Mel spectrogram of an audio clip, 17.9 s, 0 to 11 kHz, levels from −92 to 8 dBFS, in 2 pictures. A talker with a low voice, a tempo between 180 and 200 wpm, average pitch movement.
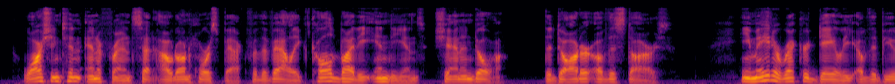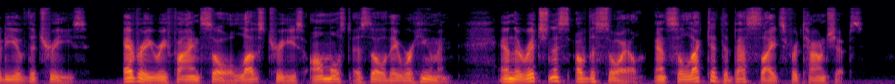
Yes: low, 110 Hz; average, 190 wpm; average, 4.2 semitones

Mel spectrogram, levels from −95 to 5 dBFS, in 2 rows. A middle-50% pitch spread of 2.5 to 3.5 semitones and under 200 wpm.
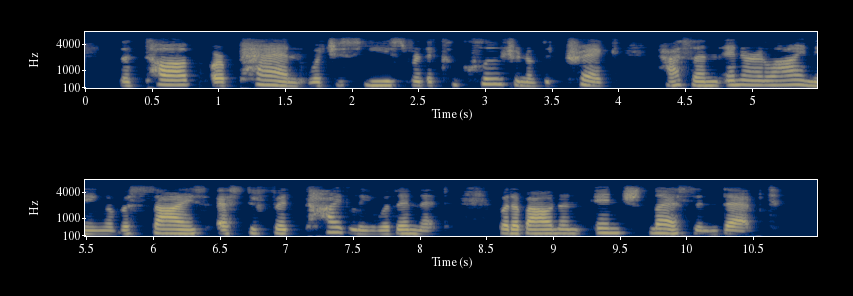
Yes: average, 3.1 semitones; average, 185 wpm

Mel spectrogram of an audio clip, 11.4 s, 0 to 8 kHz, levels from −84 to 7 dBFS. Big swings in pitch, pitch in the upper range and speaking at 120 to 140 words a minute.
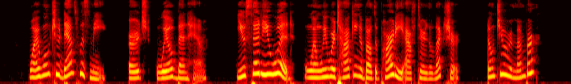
Yes: wide, 6.3 semitones; very high, 265 Hz; slow, 135 wpm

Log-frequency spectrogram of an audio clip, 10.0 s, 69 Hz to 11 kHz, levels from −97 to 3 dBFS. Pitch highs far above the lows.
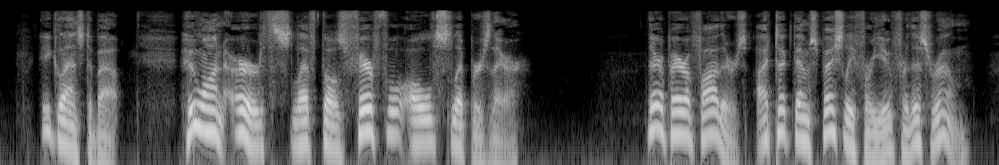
Yes: wide, 7.2 semitones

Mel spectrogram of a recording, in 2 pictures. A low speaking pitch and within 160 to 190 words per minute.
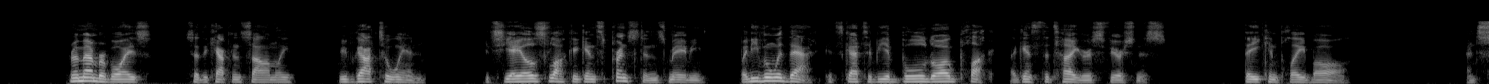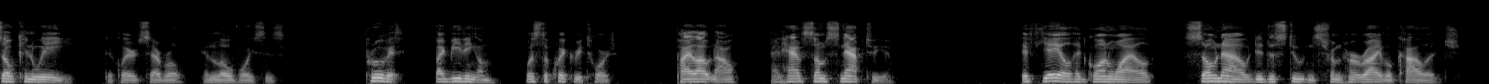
No: low, 115 Hz; average, 150 wpm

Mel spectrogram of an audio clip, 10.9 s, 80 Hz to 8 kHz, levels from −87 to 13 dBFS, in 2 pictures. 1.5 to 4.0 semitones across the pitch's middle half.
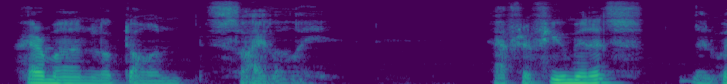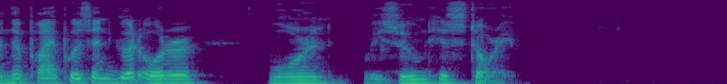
Yes: narrow, 2.5 semitones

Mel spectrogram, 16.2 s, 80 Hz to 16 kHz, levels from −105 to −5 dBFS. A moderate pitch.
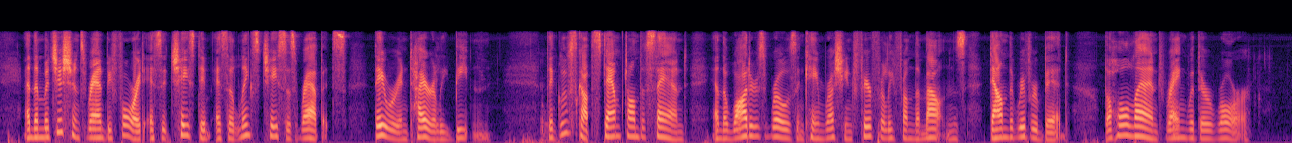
Yes: medium, 180 Hz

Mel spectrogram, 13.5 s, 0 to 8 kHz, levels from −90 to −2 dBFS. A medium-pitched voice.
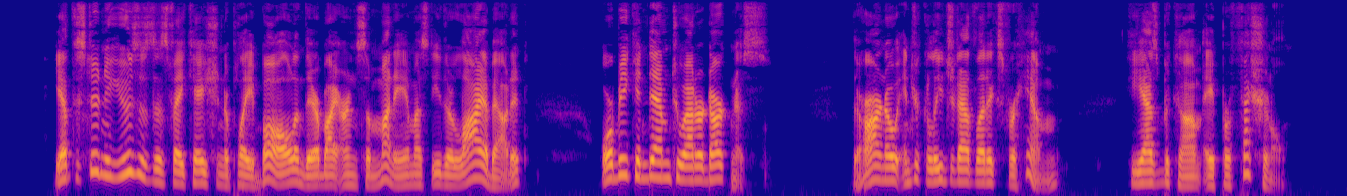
Yes: medium, 145 Hz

